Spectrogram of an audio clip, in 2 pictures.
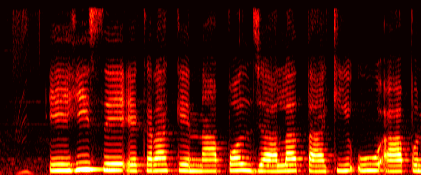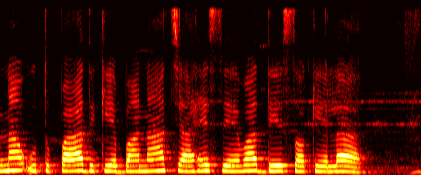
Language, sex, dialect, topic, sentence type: Bhojpuri, female, Southern / Standard, banking, statement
